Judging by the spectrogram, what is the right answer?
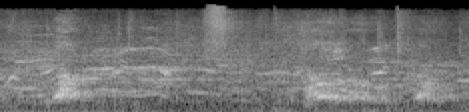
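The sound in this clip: Dog barking on a schoolyard playground, a few short, high yipping barks in two separate bursts with quieter sound between them.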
